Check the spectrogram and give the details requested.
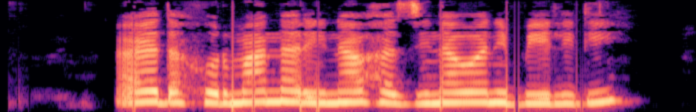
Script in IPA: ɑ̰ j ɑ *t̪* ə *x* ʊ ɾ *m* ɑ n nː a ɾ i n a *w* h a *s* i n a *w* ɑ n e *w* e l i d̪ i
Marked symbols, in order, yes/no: no, no, yes, yes, no, yes, no

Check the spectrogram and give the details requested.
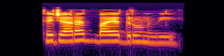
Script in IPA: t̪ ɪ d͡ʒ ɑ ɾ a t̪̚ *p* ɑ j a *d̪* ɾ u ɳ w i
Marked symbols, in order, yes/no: no, yes

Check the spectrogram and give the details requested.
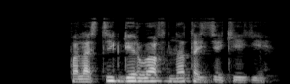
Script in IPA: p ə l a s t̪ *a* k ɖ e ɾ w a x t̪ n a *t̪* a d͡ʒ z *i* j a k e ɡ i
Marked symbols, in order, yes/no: no, yes, yes

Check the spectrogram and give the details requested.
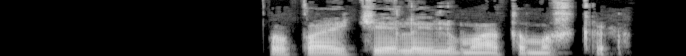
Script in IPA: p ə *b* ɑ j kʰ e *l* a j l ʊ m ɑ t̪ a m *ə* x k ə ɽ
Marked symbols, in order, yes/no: no, yes, yes

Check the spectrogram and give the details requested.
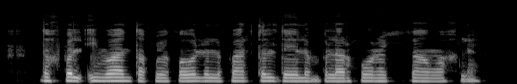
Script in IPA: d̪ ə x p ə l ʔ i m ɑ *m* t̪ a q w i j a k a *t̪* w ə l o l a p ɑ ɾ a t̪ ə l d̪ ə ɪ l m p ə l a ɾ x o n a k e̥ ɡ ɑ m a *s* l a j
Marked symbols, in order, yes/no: no, no, no

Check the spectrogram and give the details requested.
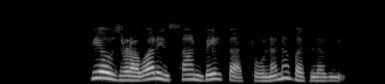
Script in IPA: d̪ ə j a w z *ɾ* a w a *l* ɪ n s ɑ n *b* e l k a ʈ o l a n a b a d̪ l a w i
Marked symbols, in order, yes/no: no, no, yes

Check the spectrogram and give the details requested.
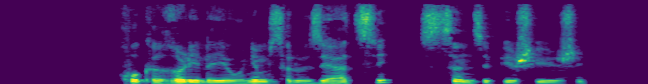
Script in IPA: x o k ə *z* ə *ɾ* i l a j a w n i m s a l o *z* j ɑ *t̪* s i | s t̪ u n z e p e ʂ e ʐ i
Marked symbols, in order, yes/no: no, no, yes, yes

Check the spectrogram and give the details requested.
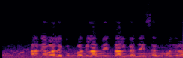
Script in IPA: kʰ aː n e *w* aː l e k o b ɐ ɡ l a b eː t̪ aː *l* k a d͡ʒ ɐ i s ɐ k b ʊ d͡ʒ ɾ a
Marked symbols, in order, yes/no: no, yes

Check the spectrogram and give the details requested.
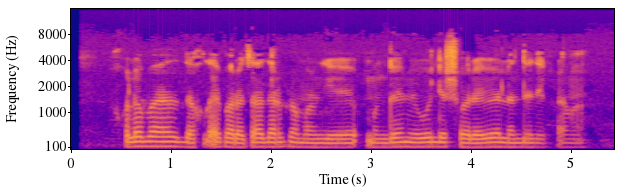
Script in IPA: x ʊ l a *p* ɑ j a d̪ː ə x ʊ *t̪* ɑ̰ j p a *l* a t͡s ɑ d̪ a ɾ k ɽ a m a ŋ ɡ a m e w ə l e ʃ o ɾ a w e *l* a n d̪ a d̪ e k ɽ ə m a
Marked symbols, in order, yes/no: no, no, no, yes

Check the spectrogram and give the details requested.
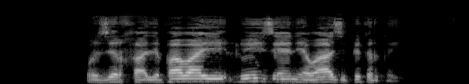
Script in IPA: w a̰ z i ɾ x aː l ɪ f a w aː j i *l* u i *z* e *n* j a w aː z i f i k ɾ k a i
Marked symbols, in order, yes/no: yes, yes, yes

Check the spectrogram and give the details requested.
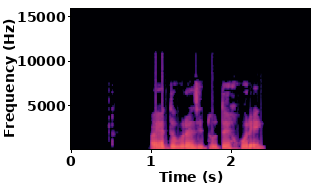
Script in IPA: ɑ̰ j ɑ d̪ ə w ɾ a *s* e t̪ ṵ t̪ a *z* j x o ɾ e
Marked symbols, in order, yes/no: no, no

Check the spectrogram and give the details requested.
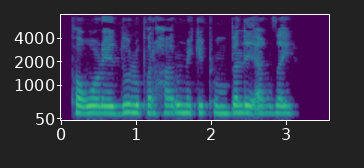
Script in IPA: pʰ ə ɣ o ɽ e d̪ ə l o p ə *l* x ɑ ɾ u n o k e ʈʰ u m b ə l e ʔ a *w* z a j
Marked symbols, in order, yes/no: no, no

